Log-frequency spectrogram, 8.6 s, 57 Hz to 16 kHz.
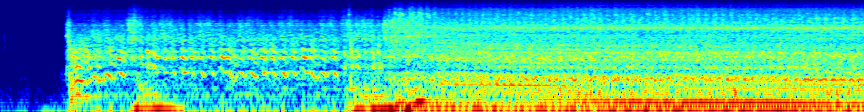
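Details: Birchaven motorhome, Quadrajet carb, after 12 years stored, fed from a gas can, radiator cap loose: cranks briefly, catches within a second, settles into steady, even idle with no knocks or misses; oil pressure up nicely, normal idle.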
